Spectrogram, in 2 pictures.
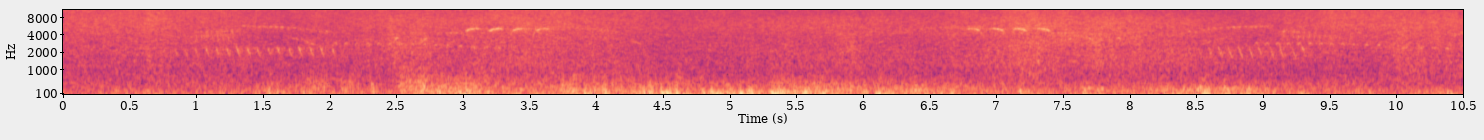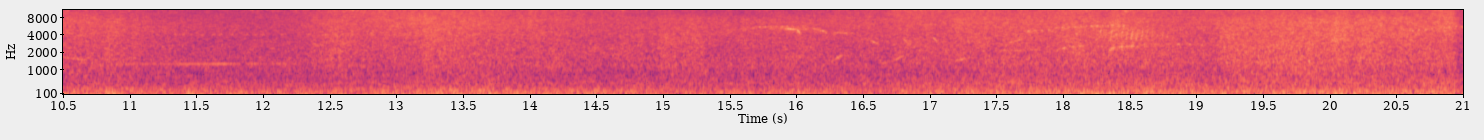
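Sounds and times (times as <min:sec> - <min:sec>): ocean surf: 0:00.0 - 0:21.0
wind: 0:00.0 - 0:21.0.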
